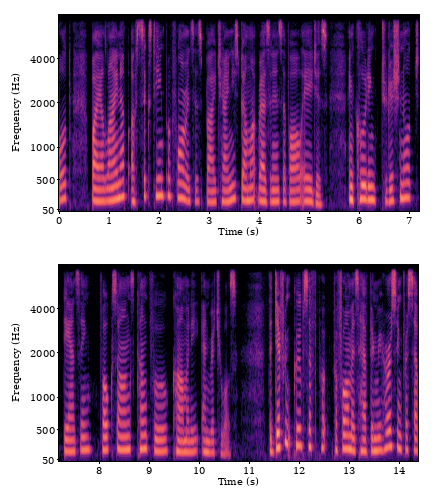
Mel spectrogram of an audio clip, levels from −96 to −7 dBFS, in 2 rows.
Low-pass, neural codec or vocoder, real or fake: 7.2 kHz; none; real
